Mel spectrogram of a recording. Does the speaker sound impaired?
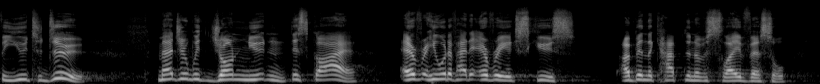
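No.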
